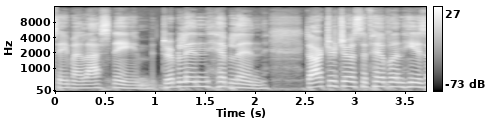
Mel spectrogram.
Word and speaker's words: Hiblin: Hiblin, I didn't know how to pronounce that because phonedically it would be Hibell. It just didn't roll off the tongue very naturally. And he said just pretend like you're dribbling a basketball. It's dribbling Hiblin.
